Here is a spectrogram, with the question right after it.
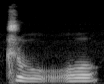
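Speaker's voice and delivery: Zhu dipping low, then rising; third tone. Shown as a demonstration. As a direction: drop Zhu low and lift it. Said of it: "this is how we mark the tones".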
